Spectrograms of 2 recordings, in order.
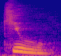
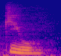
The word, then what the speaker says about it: queue: yang banyak sekaligus Nah itu namanya teknik cube tapi dibacanya Q nah jadi kita bakal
